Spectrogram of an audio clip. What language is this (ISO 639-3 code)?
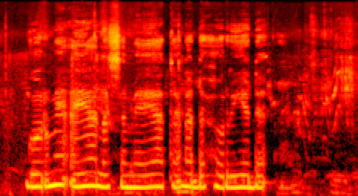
som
